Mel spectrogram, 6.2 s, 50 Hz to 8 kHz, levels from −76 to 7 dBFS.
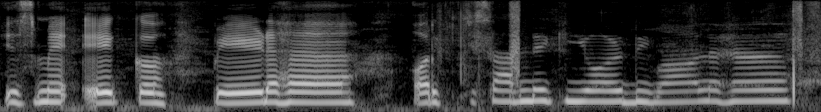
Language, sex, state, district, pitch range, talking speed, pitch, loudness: Hindi, female, Jharkhand, Palamu, 230-255 Hz, 95 wpm, 240 Hz, -19 LUFS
